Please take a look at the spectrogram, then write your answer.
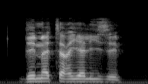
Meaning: to dematerialize
- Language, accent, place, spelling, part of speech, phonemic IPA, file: French, France, Lyon, dématérialiser, verb, /de.ma.te.ʁja.li.ze/, LL-Q150 (fra)-dématérialiser.wav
